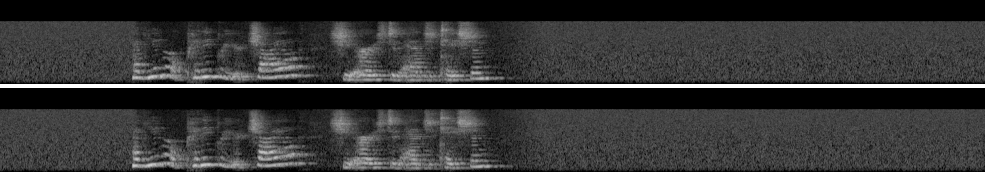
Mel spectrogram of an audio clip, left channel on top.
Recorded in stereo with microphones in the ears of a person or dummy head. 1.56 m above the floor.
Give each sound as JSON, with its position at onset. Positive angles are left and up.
{"t": 1.3, "sound": "a woman speaking", "side_deg": -45, "distance_m": 3.5}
